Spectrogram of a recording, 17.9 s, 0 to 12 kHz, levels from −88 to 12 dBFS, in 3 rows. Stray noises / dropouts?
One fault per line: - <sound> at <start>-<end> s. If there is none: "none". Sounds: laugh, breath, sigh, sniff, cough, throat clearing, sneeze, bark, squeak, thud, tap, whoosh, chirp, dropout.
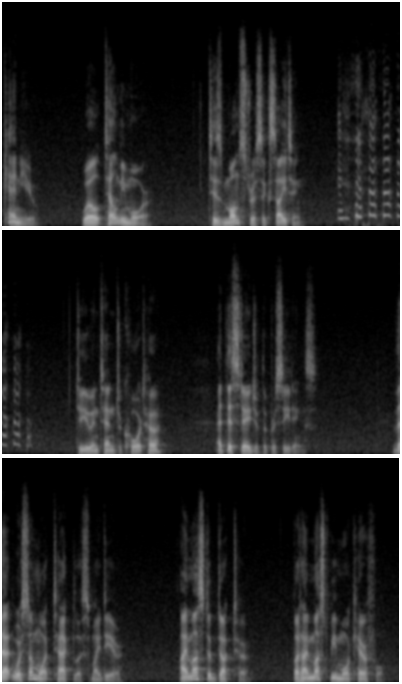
- laugh at 5.0-6.6 s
